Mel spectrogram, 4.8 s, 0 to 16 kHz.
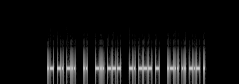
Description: Morse code, heard as a keyed tone, about 48 wpm, 700 Hz. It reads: AND I DO NOT LIKE
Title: Sets of 5 Words Encore2 50wpm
